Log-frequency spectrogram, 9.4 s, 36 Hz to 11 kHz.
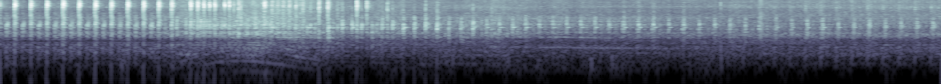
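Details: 2006 Hyundai Sonata engine idling with a loud, steady top-end clicking about three times a second; began after running low on oil, worsened after oil and filter change, and got noisier with an engine stop-noise additive. Cause unknown.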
